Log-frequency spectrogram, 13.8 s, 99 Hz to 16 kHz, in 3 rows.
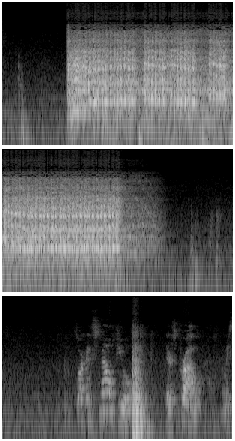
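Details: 2005 Ford Mustang GT that died at work, fuel rail pressure about 44 psi so pump judged fine, mass airflow sensor under suspicion: about six seconds of steady, even cranking with no firing; crank no start.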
